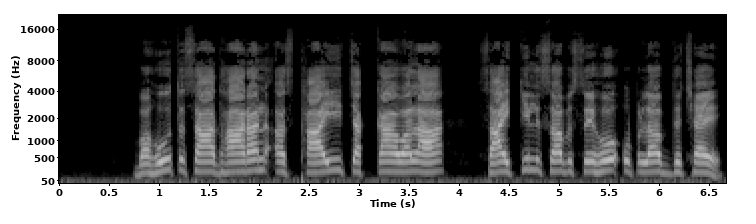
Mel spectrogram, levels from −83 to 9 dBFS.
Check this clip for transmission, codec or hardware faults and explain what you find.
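Two codec faults are audible in the speech.

MP3 compression runs throughout. The encoder likely ran short of bits, a pattern that fits roughly 64 kbps, so weak frequency lines drop in and out between frames. The damage is plainly audible as a watery, swirly texture, with metallic chirps on s sounds and smeared attacks.

Pre-echo occurs at 1.16 s and 2.40 s. In both cases a sharp attack fell late in a transform block, and the codec spread that block's quantisation noise into the quiet moment before it. The result is a brief hiss, about 18 ms and 16 ms long, just ahead of each attack, which then sounds soft.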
